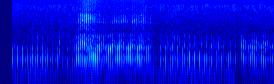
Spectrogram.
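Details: Cheetah purring while being cuddled: a steady, rough, rapidly pulsing low rumble that swells louder for about a second and a half midway, then drops back and breaks briefly near the end.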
